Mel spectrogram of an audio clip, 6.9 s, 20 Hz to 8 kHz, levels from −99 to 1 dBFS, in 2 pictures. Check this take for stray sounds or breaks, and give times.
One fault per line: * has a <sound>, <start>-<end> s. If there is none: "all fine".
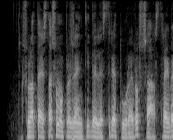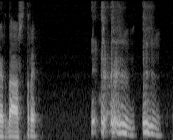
* has a throat clearing, 5.3-6.8 s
